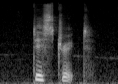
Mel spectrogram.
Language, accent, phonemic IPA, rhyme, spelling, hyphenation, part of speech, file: English, US, /ˈdɪstɹɪkt/, -ɪstɹɪkt, district, dis‧trict, noun / verb / adjective, En-us-district.ogg
- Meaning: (noun) 1. An administrative division of an area 2. An area or region marked by some distinguishing feature 3. An administrative division of a county without the status of a borough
